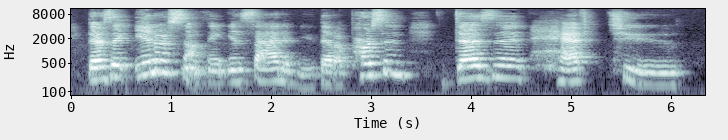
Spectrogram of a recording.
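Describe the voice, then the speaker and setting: A woman speaks at a medium pitch and a fairly slow pace, with very wide pitch swings and big swings in loudness. The room echo is audible. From Kentucky, US South. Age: 60s. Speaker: community leader. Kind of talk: interview conversation.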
